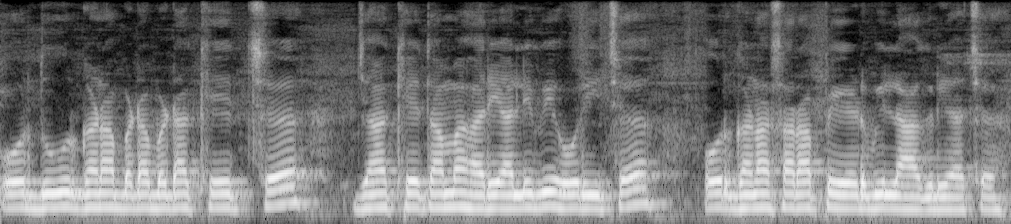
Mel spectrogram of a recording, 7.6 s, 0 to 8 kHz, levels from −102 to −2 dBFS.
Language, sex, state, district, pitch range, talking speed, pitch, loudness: Rajasthani, male, Rajasthan, Nagaur, 135-145 Hz, 180 wpm, 140 Hz, -13 LUFS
